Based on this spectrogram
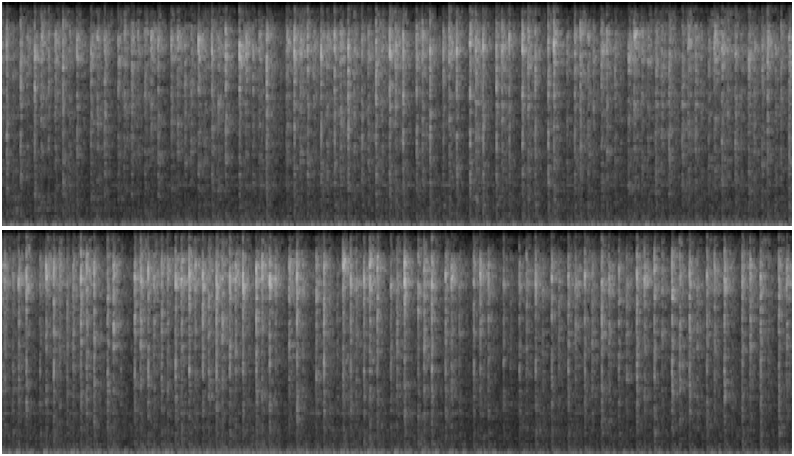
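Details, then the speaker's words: Harley Shovelhead V-twin at idle with pipes covered after spark plug indexing work: steady, deep, loping idle, quiet up top with no ticking or rattling; healthy engine. "cover the pipes up like that and you can you can hear if anything's ticking or rattling holy C she's just as quiet as can be right ain't that something"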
